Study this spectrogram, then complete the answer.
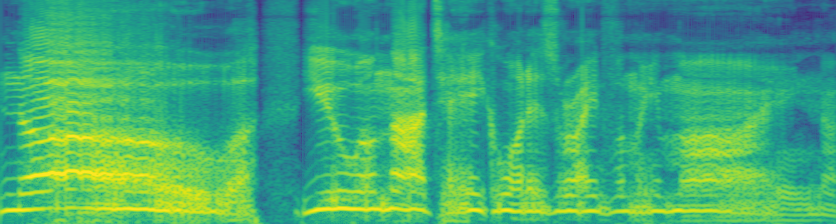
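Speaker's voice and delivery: grunting possessed voice. Game narrator voices a companion no longer in control of himself, grunting possessed voice. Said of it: "It grunts out of your companion's mouth".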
